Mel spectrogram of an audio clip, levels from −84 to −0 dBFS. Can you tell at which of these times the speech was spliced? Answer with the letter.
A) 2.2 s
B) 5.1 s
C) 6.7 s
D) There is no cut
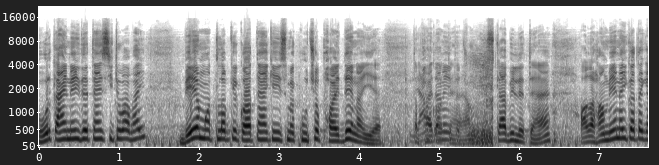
B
